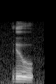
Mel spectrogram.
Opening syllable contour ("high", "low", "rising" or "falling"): low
